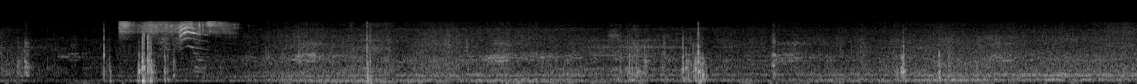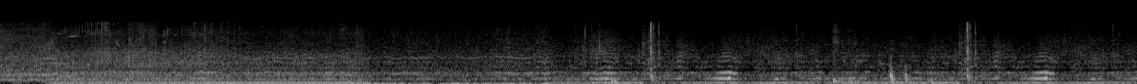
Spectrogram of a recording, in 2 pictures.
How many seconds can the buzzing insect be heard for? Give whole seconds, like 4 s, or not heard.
23 s.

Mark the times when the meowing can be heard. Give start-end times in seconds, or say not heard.
1.1-2.4.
